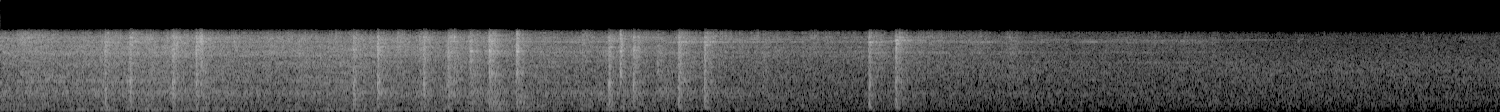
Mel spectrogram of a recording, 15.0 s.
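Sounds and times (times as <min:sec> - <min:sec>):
train wheels clicking over joints: 0:01.0 - 0:02.2, 0:03.4 - 0:07.3, 0:08.7 - 0:09.2.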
